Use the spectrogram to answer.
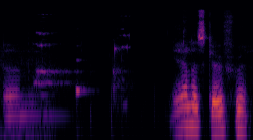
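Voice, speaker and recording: A man's voice: on the high side, slow pace, background noise. A man giving casual gameplay commentary, rambling as he thinks aloud. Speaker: gamer.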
